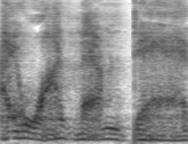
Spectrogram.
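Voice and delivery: very slow, loud, drawn-out spirit shriek. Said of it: "as he screams".

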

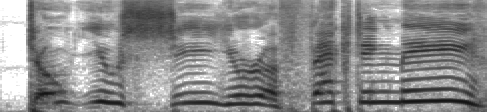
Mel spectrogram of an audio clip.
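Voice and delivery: very high, very loud, drawn-out scream. Retelling what a driver screamed out his window in traffic: retelling a scream.

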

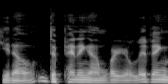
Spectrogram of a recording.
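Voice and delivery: plain

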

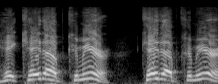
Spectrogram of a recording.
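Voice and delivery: high, shouted calling yell. Retelling how someone called out from the staging area, retelling a yell. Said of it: "he's yelling".

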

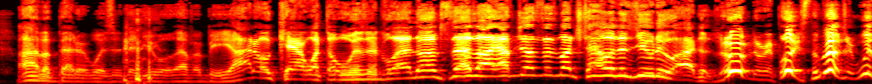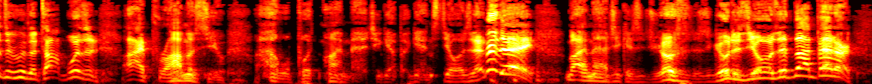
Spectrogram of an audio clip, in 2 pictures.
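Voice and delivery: furious yelling, high and swooping. A furious wizard apprentice yells at another wizard; Al Pacino-style furious rant. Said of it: "I'll go a little way trying to do it as Al Pacino".

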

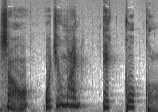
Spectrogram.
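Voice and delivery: high comic voice swooping upward. Joking with a co-speaker, saying a word in Dr. Evil voice. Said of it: "I like saying it like that, like Dr. Evil".

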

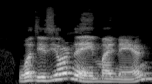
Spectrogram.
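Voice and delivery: Scandinavian-accented speech. Co-reader shows how the farmer's question should sound, in a Scandinavian accent. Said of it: "Scandinavian accent".

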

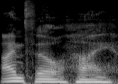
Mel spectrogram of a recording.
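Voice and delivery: put-on very sad tone. Introducing himself on the last day of the podcast: put-on very sad tone. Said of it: "I'm talking in a very sad tone".

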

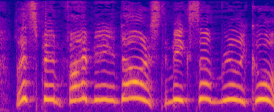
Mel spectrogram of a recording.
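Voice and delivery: very high-pitched cartoon mouse voice. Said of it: "did that voice like Mickey".

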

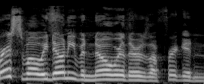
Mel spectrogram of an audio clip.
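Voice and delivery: normal talking voice

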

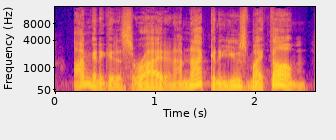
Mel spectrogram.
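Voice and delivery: ordinary talk

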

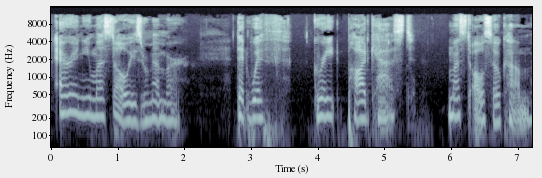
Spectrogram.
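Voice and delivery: put-on broken, weak, faltering whisper. Retelling a dying man's last words to the speaker, in a broken whisper. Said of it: "He whispered in a broken voice".

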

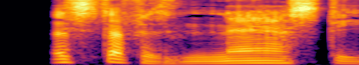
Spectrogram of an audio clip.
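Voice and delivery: ordinary delivery

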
